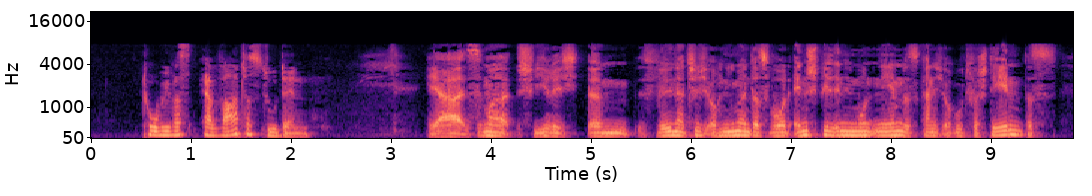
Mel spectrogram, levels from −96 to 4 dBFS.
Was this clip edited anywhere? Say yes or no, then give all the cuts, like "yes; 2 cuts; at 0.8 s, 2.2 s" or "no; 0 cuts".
no; 0 cuts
